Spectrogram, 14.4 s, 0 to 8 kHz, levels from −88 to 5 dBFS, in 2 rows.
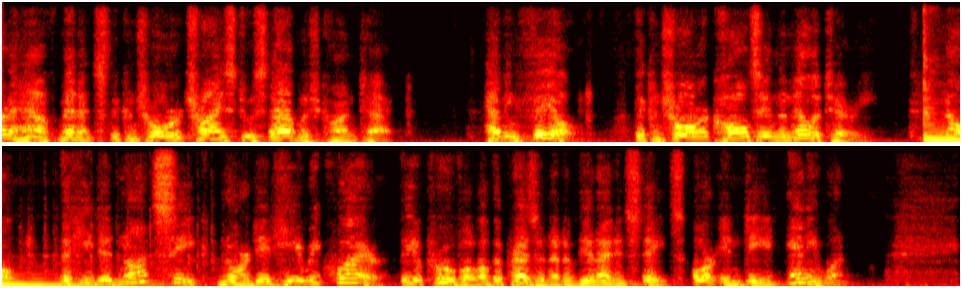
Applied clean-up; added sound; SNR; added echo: neural separator model SepFormer DNS4.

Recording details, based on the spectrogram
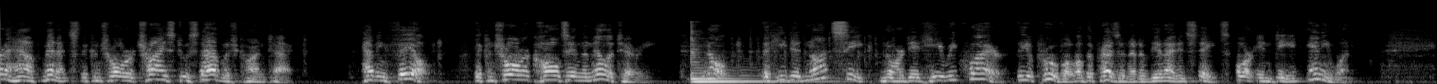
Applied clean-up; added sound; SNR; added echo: none; Acoustic guitar; 1 dB; none.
